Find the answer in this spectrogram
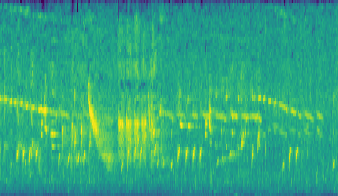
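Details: Goldfinch twittering in fast, jangling runs of high chirps, with a loud descending sweep near the start and a long thin whistle running overhead.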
